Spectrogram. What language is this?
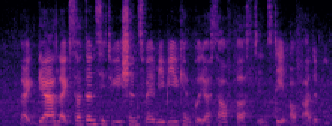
English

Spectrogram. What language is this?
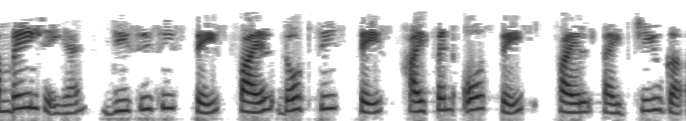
Malayalam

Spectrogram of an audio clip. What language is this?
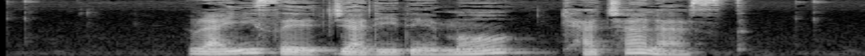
Persian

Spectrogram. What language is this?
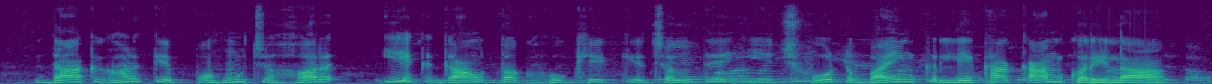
Bhojpuri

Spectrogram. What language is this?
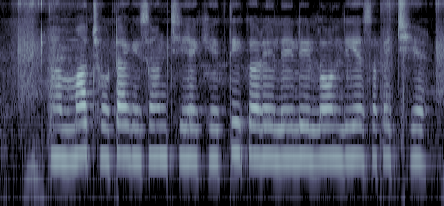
Maithili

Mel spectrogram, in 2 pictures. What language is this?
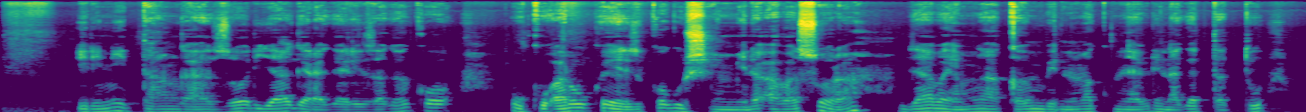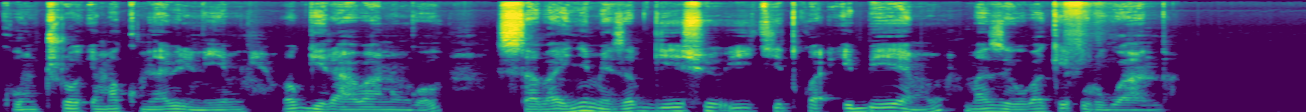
Kinyarwanda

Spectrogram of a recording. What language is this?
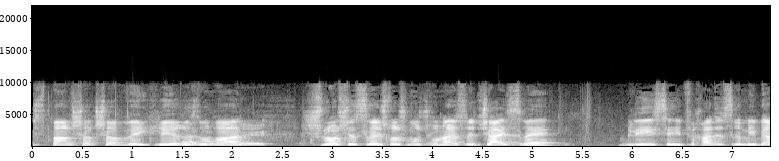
Hebrew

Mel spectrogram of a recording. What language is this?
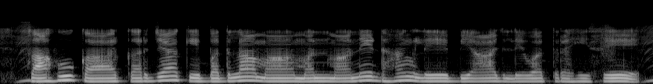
Chhattisgarhi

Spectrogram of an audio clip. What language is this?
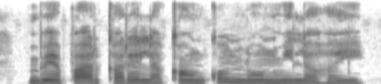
Magahi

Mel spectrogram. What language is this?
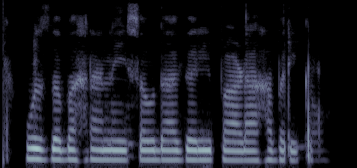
Pashto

